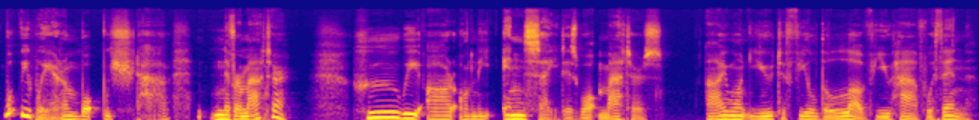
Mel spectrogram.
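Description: A man's voice: lowish voice, expressive, a little slow, darkish tone. Man voicing sincere, lilting nine-year-old boy. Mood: caring reassurance.

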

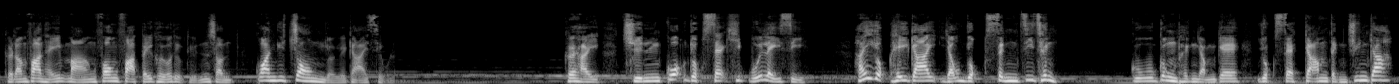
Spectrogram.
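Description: A man with a Cantonese accent narrating a scripted story in a dramatic, expressive way. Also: on the high side, moderate pace. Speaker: audiobook narrator. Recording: music bed under voice. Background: background music.

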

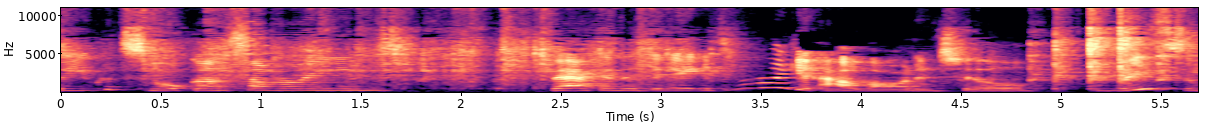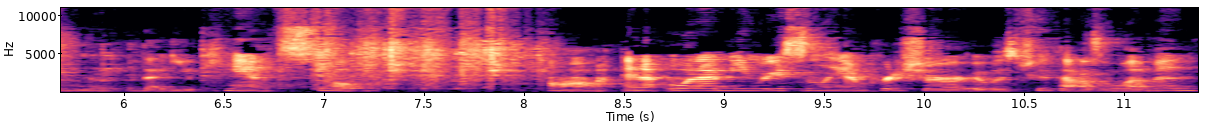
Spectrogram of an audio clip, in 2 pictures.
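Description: A young woman hosting a casual live cooking demo from a home kitchen, chatty and rambling with lots of fillers. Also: on the high side. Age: young adult. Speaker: museum cooking show host. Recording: echoey kitchen with background noise.

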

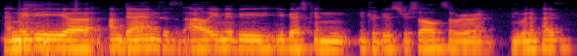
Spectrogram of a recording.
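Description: Low-voiced man hosting a video call. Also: normal speed. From Canada. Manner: relaxed, hesitant with fillers. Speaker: interviewer, host. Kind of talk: casual video-call interview. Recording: muffled video-call audio.

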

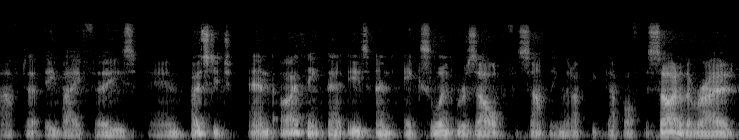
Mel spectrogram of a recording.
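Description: A man, talking casually and haltingly in a garage as host of his own channel. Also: rumbling low, fairly even intonation, a bit bright. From Australia. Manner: rambling, hesitant with many fillers. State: hoarse after a night out. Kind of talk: casual vlog. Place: cluttered garage workshop.

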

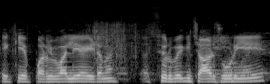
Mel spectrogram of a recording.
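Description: A man's voice: mid-range voice, monotone, quick pace, dull audio. A man giving a matter-of-fact product showcase as a wholesale shopkeeper, repeating prices and details. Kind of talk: product showcase sales talk. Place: small packed wholesale bangle shop, indoors. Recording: busy shop chatter behind the voice.

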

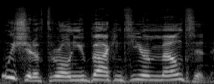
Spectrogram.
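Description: A man acts out an excitable, brash boy for a cartoon comic dub. His voice sits very high for a male, with a bright, forceful edge. He talks in exclamations. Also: brisk, soft background music. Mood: hostile. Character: young boys, excitable and brash, cartoon humans.

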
